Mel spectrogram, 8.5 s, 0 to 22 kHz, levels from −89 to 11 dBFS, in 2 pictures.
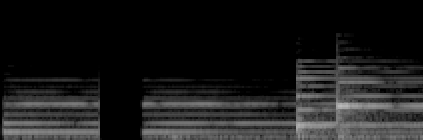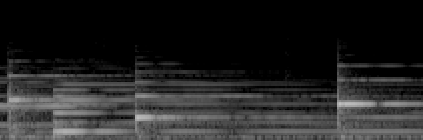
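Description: At 0.98 s the stream connection drops, and the player falls silent for about 0.40 s before reconnecting and starting a fresh decoder partway through the stream. This stream reconnect runs to 1.66 s. When the music comes back, it restarts about 0.28 s earlier than where it cut off, because the server resent a burst of audio, so a short stretch is heard twice. The first moment after the gap is muted or fades in rather than arriving at full level.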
